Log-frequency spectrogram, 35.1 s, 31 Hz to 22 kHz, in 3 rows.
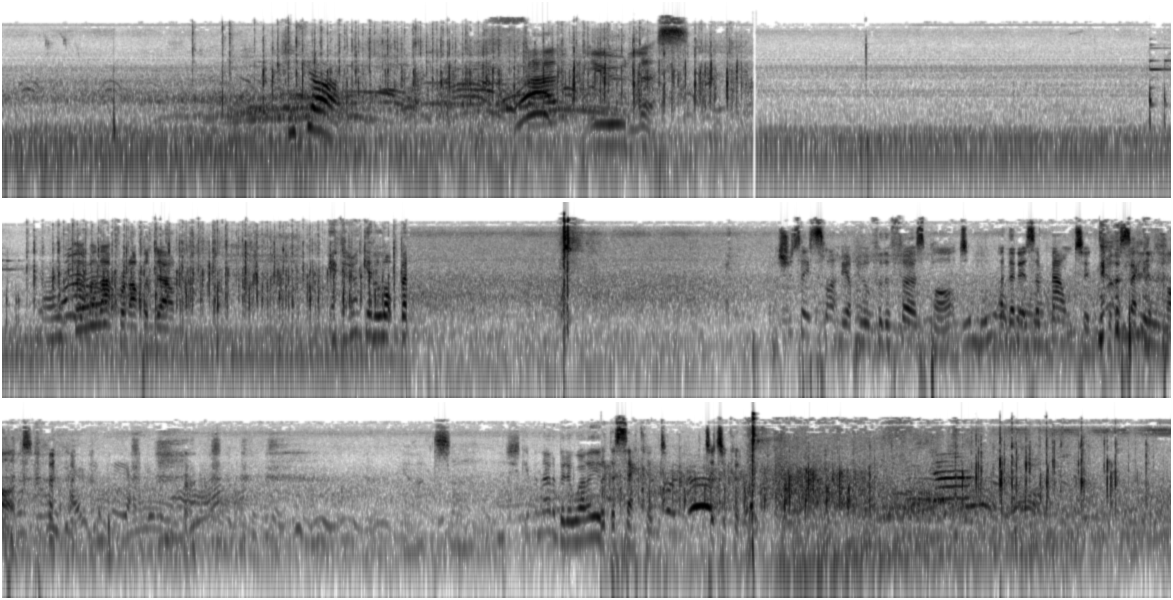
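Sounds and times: low outdoor hiss: 12.0 - 35.0
golf driver striking ball: 17.2 - 17.7.

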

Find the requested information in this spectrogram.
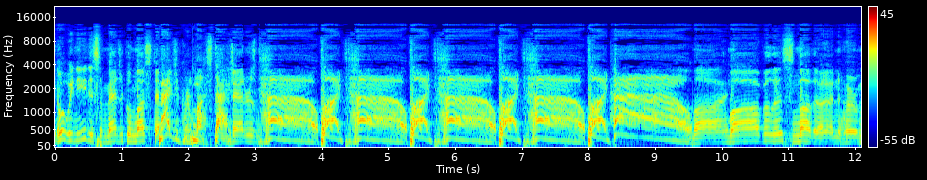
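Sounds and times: person yelling falling cries: 3.2 - 9.5.

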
